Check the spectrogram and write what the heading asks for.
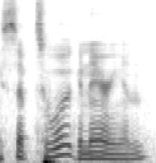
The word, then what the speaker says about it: septuagenarian: A septuagenarian.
